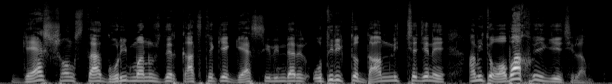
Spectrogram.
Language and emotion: Bengali, disgusted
